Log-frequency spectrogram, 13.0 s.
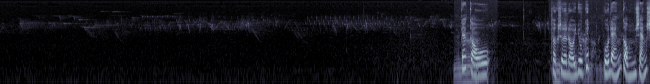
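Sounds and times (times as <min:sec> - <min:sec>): faint birdsong: 0:00.0 - 0:13.0.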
